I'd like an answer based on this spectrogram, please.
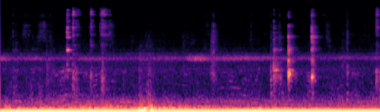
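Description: Inside a moving Glacier Express passenger car: a steady low rumble with a constant high whine over it, and a few sharp clinks and rattles about a second in and again after four seconds.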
